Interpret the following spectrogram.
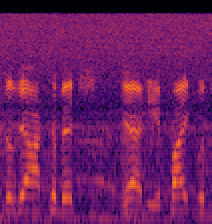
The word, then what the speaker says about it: Liakhovich: Friday aunan against Sergey lakovic and we're just going to pronounce it Lovich because his manager asked us to just stick with Lovich uh you can see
